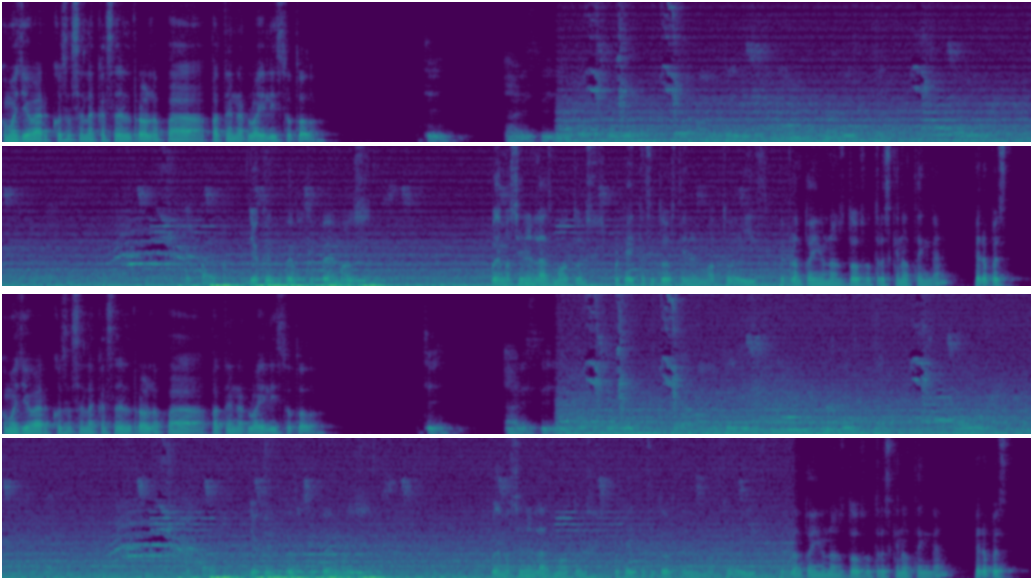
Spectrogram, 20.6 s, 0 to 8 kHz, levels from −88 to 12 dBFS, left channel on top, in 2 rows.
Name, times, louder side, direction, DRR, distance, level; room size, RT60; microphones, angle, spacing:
voice 1, 0.0-3.2 12.1-13.9 15.2-19.8 20.0-20.3, left 2 dB, 20° left, 0.5 m, -37 dB
voice 2, 5.0-8.9 9.2-10.1 10.4-10.9 13.1-14.2, right 1 dB, 50° right, 3.1 m, -43 dB
sound 1, 5.5-18.2, equal, 30° right, 1.1 m, -32 dB
11.0 x 4.4 x 6.2 m
head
